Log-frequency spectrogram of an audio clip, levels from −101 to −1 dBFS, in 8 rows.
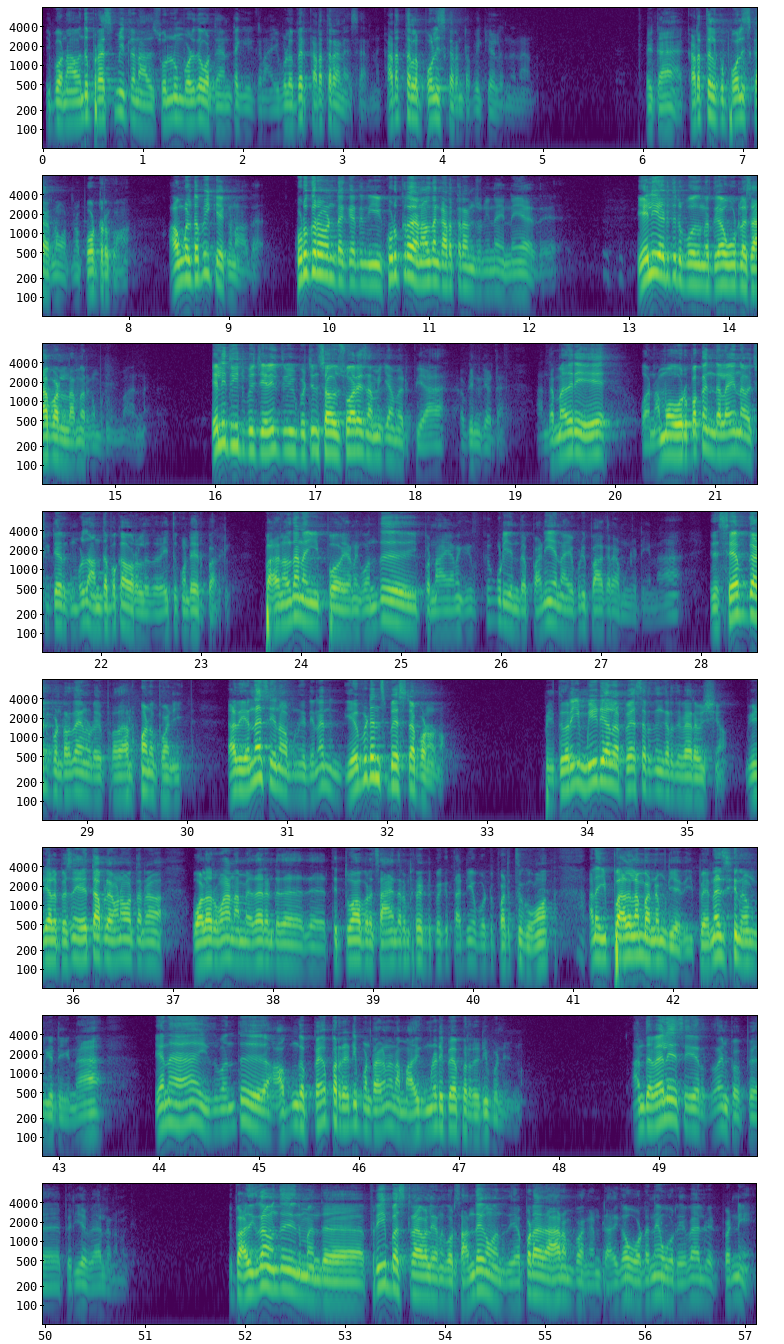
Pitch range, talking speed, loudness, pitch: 120-165 Hz, 190 wpm, -22 LUFS, 140 Hz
